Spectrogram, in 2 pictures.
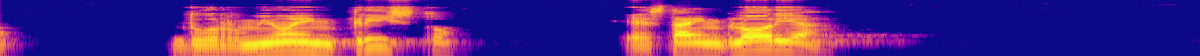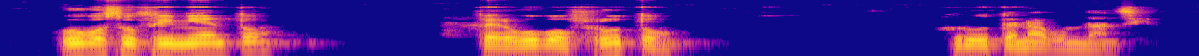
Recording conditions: large echoing room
